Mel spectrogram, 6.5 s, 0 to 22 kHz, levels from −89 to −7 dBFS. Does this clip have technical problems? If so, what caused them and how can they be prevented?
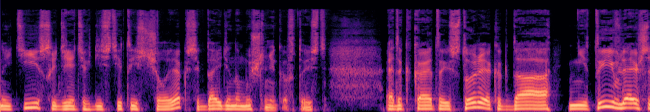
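No, nothing technical goes wrong in this speech recording, so there's no cause to track down and nothing to prevent.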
